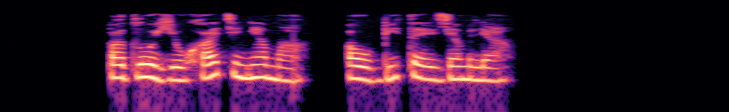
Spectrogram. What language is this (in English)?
Belarusian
